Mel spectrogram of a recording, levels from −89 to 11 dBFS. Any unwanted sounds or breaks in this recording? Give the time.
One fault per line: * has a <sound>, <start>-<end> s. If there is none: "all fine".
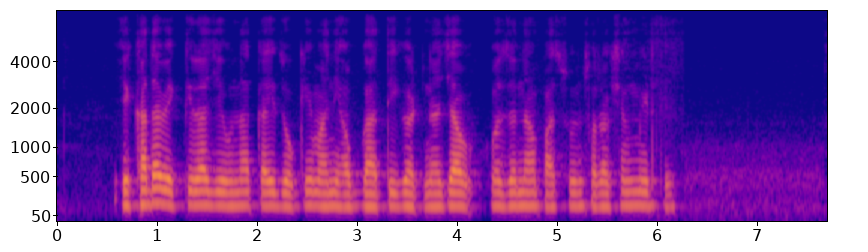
all fine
